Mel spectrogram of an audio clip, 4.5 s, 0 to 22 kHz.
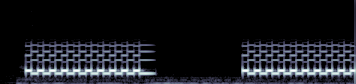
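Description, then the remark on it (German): A telephone rings in two loud, rapid trilling bursts, each lasting over a second, separated by a short pause with faint background hum; the ring is clear. It is a call coming in at a telephone crisis helpline in Düsseldorf, Germany, at 10 p.m. “Dienstbeginn. Sofort ein Anruf.”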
